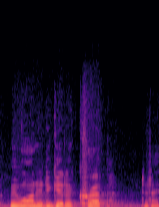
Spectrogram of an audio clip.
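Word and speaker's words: crêpe: a side street we wanted to get a crep did I say right you said it right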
